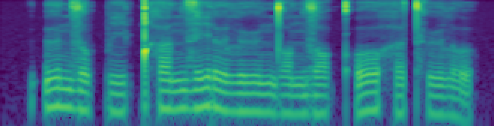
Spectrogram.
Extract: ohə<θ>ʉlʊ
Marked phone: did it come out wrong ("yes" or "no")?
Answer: yes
